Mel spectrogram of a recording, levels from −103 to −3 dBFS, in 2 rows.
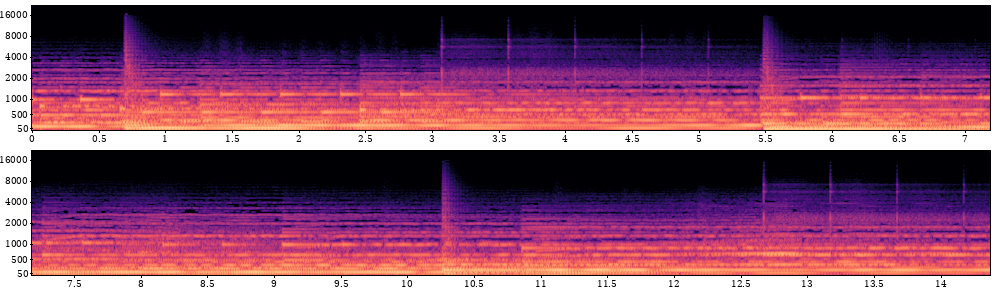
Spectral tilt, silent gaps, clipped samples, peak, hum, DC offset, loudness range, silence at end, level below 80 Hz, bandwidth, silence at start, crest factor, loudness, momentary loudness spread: -11 dB/octave; none; under 0.1%; -6 dBFS; none; under 0.1%; 3 LU; 0 s; -28 dBFS; 5.6 kHz; 0 s; 14 dB; -22 LUFS; 6 LU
